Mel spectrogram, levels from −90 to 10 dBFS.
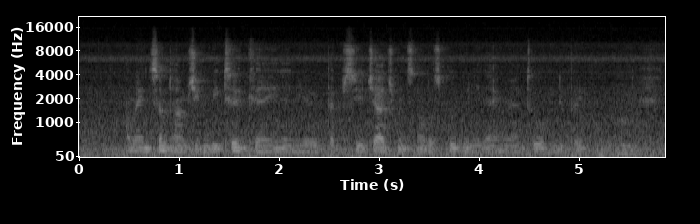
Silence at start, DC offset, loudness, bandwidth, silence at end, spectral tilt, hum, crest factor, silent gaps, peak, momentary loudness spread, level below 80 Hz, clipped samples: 0 s; under 0.1%; -43 LUFS; over 20 kHz; 0 s; -4 dB/octave; none; 20 dB; none; -24 dBFS; 8 LU; -58 dBFS; under 0.1%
